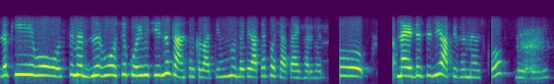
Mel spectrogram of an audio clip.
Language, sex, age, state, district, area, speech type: Hindi, female, 18-30, Uttar Pradesh, Prayagraj, rural, conversation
